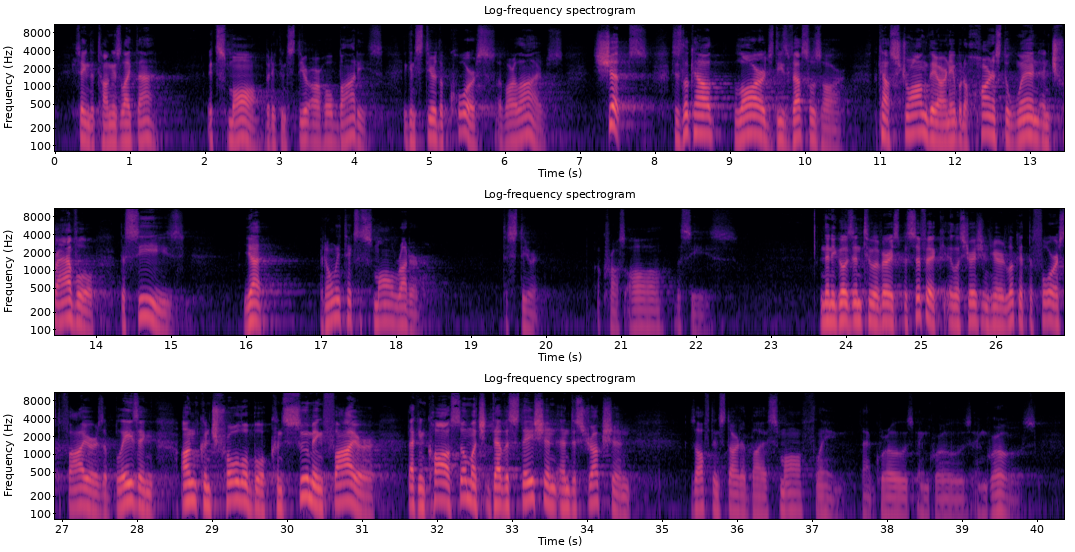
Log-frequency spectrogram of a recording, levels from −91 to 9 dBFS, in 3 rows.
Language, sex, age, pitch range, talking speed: English, male, 30-49, 110-145 Hz, 150 wpm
